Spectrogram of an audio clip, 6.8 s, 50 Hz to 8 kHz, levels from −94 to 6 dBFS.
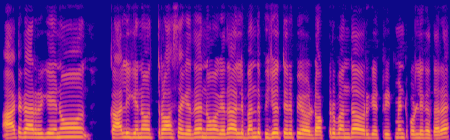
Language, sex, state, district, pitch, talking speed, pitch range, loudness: Kannada, female, Karnataka, Dharwad, 225 Hz, 135 wpm, 215-235 Hz, -16 LUFS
